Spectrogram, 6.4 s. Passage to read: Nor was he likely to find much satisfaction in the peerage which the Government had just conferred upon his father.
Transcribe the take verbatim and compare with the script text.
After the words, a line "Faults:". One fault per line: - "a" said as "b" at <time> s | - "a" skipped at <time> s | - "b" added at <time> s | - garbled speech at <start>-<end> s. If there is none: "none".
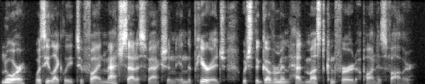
Nor was he likely to find match satisfaction in the peerage which the Government had must conferred upon his father.
Faults:
- "much" said as "match" at 1.6 s
- "just" said as "must" at 4.6 s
